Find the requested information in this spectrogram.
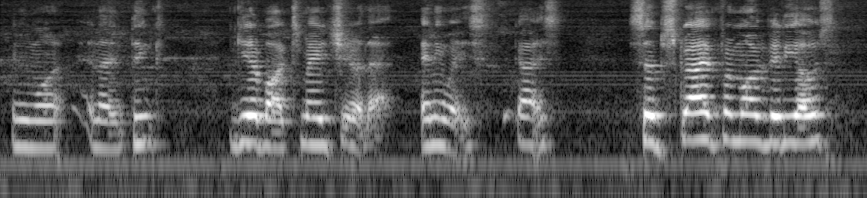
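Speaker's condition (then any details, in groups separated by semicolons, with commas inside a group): Cerebral palsy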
